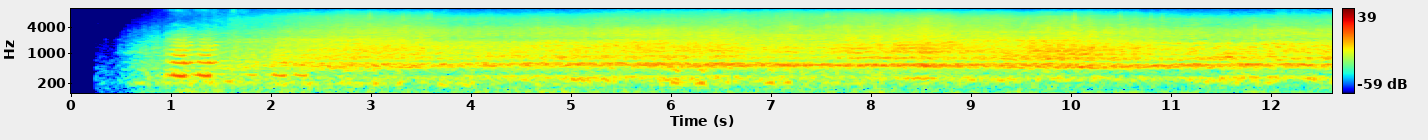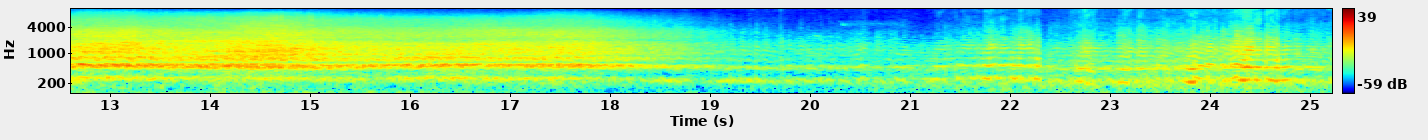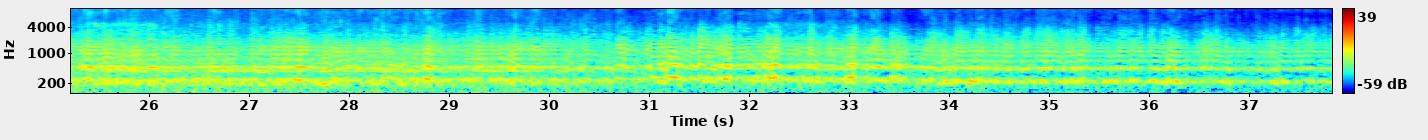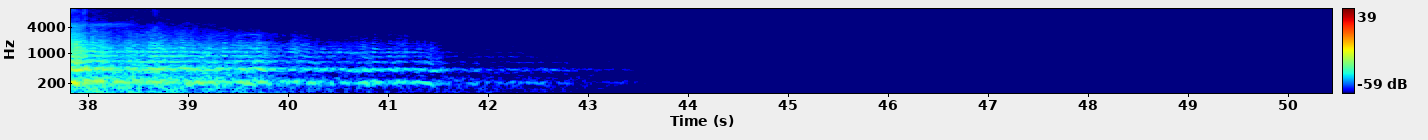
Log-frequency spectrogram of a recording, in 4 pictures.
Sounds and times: Flies swarm 0.6 - 39.6

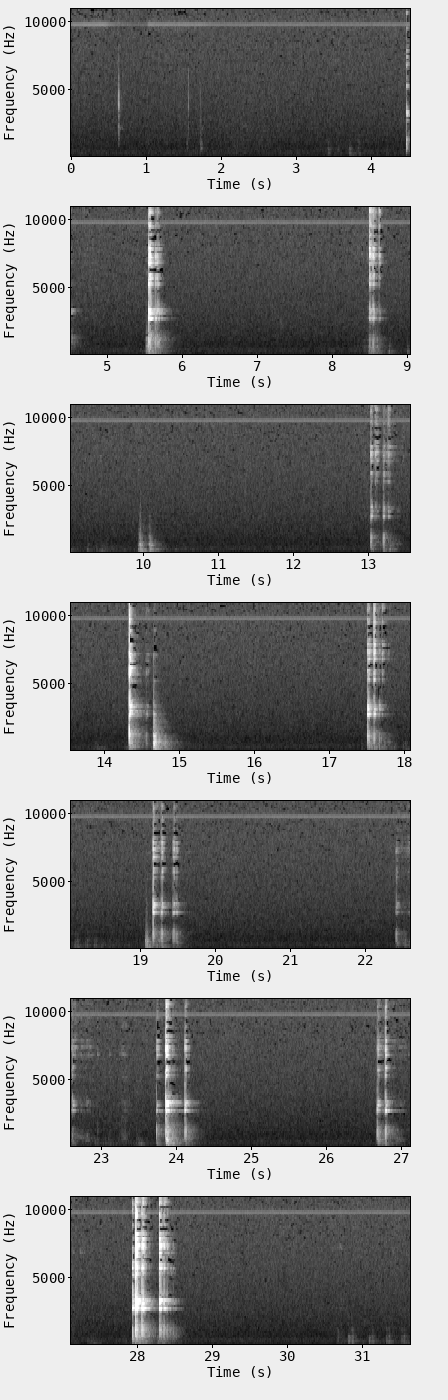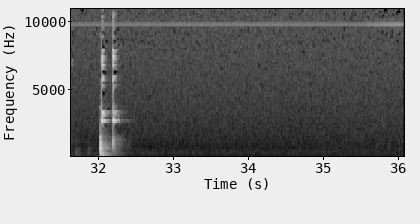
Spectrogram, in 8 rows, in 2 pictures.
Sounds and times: moving around a couple of large glass bottles on a shelf 5.5 - 6.0
moving around a couple of large glass bottles on a shelf 8.4 - 10.3
moving around a couple of large glass bottles on a shelf 13.0 - 13.5
moving around a couple of large glass bottles on a shelf 14.4 - 15.0
moving around a couple of large glass bottles on a shelf 17.5 - 18.5
moving around a couple of large glass bottles on a shelf 19.1 - 19.6
moving around a couple of large glass bottles on a shelf 22.4 - 24.4
moving around a couple of large glass bottles on a shelf 26.7 - 27.2
moving around a couple of large glass bottles on a shelf 28.0 - 28.7
moving around a couple of large glass bottles on a shelf 30.6 - 32.4

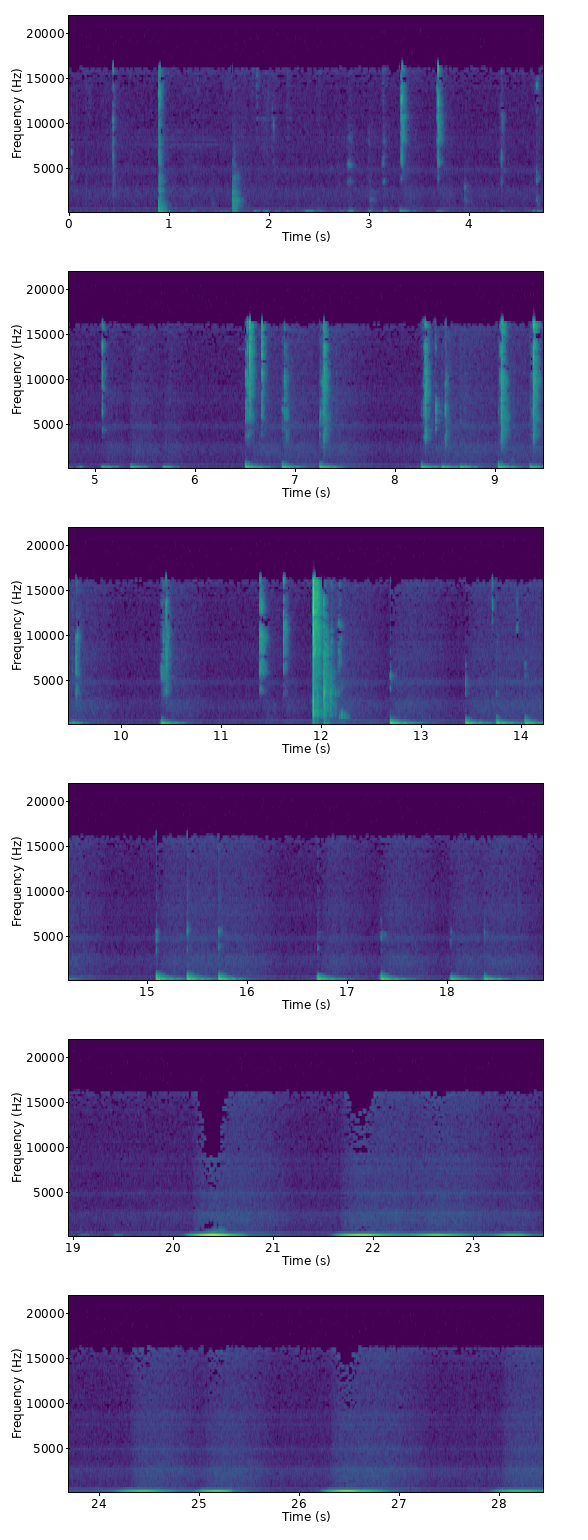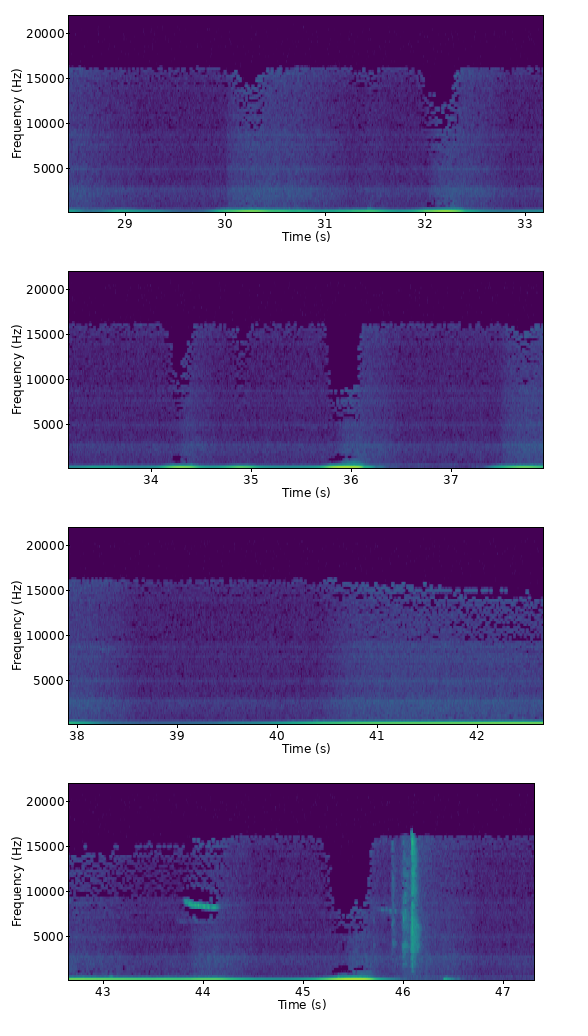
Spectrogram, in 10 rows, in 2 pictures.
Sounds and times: mid frequency larsen effects 39.2 - 45.9

